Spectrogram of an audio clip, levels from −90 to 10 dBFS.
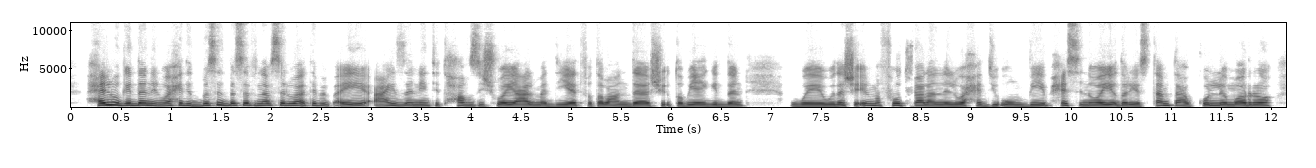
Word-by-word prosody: حلو 295 +2 +5
جدًا 260 +3 +3
إن 260 - +1
الواحد 235 +3 0
يتبسط، 240 +8 0
بس 250 +2 0
في 250 -3 +1
نَفْس 255 +2 -3
الوقت 245 0 +2
بيبقى 220 -3 -4
إيه، 210 +2 +2
عايزة 215 +1 -2
إن 200 - -3
أنتِ 210 0 -4
تحافظي 200 -2 -4
شوية 195 +1 +2
على 185 0 +1
الماديّات، 185 +1 -1
فطبعًا 190 +1 -2
ده 190 0 +3
شيء 185 - -7
طبيعي 190 +1 0
جدًا، 180 +2 -2 0.5
و 175 0 0
وده 175 +4 +1
شيء 210 - -1
المفروض 235 +1 -1
فعلًا 210 -3 0
إن 190 0 -2
الواحد 185 0 -1
يقوم 185 -1 -3
بيه 200 +3 +1
بحيث 225 +1 -4
إن 200 - -3
هو 200 0 +2
يقدر 200 -1 +3
يستمتع 210 +4 -2
كل 215 -2 +1
مرّة 200 +2 +2
200 Hz, 195 wpm, -21 LUFS, 190-225 Hz, 0.5 s, حلو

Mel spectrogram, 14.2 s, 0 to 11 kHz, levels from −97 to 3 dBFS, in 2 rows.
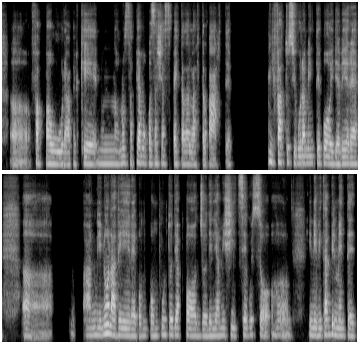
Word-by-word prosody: uhm, - - -3
fa - - 0
paura 125 -2 +1
perché 130 0 -1
non 130 0 -5
non 130 +2 -5
sappiamo 145 0 -1
cosa 140 -1 +1
ci 135 - +4
aspetta 130 -2 -2
dall'altra 120 -1 -2
parte. - - -1 0.7
Il 175 -3 -1
fatto 160 0 +3
sicuramente, 145 -1 +3
poi, 140 -3 +2
di 130 - -1
avere 135 0 +1 0.4
uhm, - - -3 0.9
di 145 -1 -2
non 180 +3 +6
avere 140 -2 +3
comunque 135 +1 -6
un 135 - -6
punto 150 +2 -2
di 150 - -1
appoggio, 135 -3 0
delle 135 +1 -2
amicizie 145 +1 +2
questo, 150 +1 +1
uhm, 150 -1 -7 0.4
inevitabilmente 145 -2 0
140 Hz, 135 wpm, -23 LUFS, 130-150 Hz, 0.9 s, non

